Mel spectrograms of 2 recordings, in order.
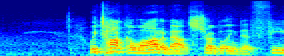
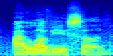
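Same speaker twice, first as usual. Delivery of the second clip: soft, lower tender line; tender words; 7 semitones lower, 10 dB quieter than usual. Retold or imitated. Coach telling his student, soft tender voice. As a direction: say it gently like a caring father.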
